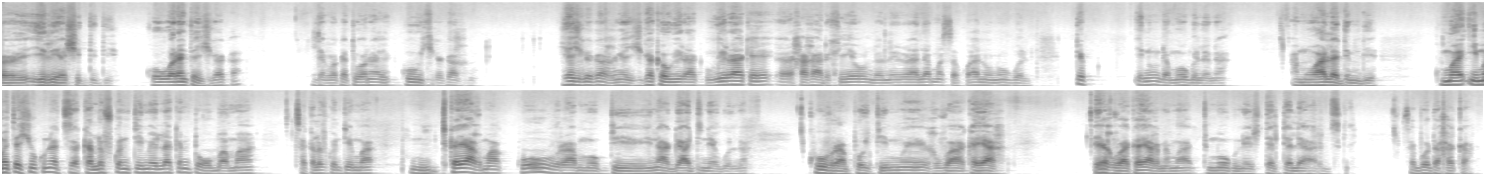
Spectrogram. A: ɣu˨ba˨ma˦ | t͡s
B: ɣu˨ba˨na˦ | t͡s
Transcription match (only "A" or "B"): A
